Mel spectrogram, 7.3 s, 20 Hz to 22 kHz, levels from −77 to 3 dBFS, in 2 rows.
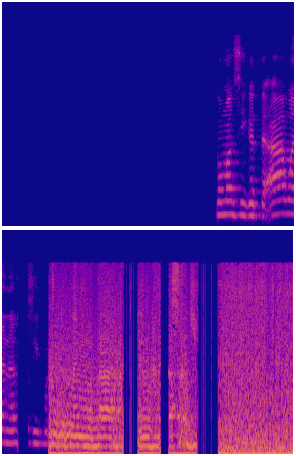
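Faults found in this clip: AAC frame loss with muting, 3.85 to 3.98 s (130 ms) and 5.63 to 5.74 s (110 ms). Soft-edged silent holes, fading out and back in. Fits roughly a dozen short low-delay frames zeroed by the decoder, with the overlapping windows smoothing the edges. Unlike a hard dropout or buffer underrun, there is no step discontinuity.

Stuck bit, 4.24 s to end of clip. Distortion riding on the signal, and pauses fill with hiss instead of going quiet. Likely cause is a sample bit stuck high or low in a converter or data line, corrupting about half the values in a waveform-dependent pattern. Unlike clipping, it distorts at low level too. Unlike codec grain from the light AAC-ELD coding at 64 kbps, it persists in silence.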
